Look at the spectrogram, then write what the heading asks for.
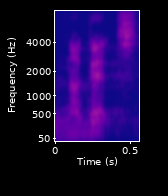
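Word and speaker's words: NuGet: it will output as a new get package or nugget depending on your pronunciation and it will upload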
